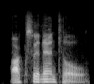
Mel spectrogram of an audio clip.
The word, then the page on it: occidental: American English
